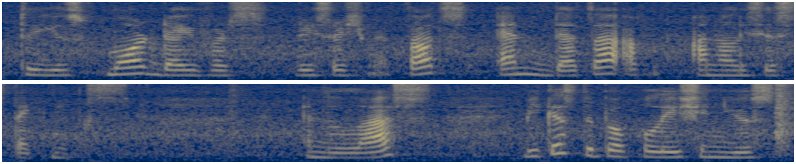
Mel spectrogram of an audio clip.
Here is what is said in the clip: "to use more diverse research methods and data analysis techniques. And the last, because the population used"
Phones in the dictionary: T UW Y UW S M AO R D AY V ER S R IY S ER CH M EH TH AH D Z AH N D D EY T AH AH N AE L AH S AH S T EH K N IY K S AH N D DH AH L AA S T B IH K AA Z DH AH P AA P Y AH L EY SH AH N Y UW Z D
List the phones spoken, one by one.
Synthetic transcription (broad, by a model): T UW Y UW S M AO R D AY V ER S R IY S ER CH M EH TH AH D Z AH N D D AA T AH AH N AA L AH S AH S T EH K N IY K S AH N D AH L AA S T B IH K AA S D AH P AA P Y AH L EY SH AH N Y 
